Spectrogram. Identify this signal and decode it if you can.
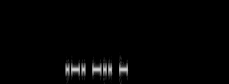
Morse code, heard as a keyed tone, about 42 wpm, 700 Hz. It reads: RDT
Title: USA Call Sign Postfixes - 3 Letters 45wpm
